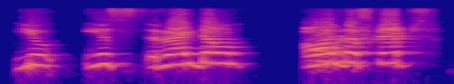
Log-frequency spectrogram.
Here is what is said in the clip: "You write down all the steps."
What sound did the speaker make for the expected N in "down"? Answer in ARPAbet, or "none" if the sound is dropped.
N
